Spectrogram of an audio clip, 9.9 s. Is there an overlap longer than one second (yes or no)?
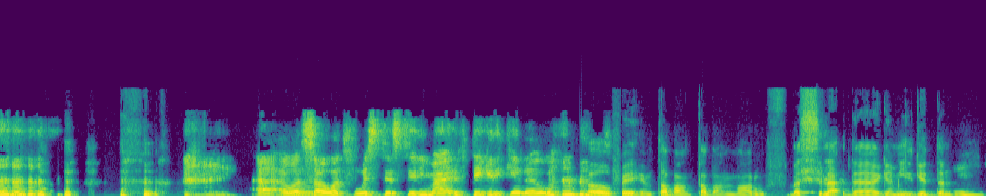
no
